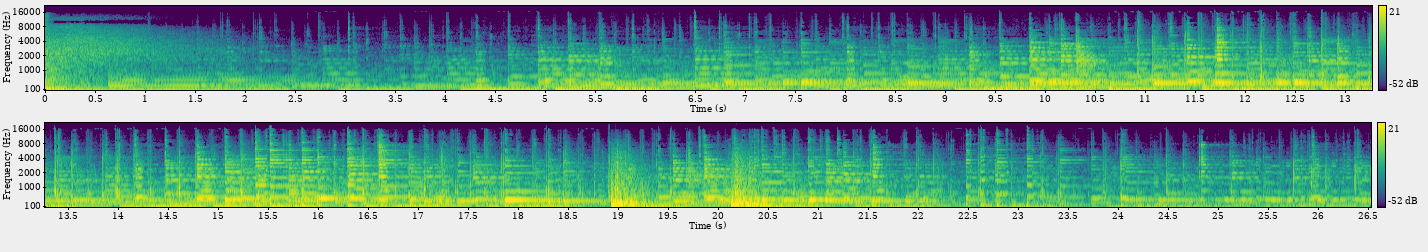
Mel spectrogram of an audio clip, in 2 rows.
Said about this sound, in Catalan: Passen 5 minuts de la una del migdia, moment en què comencem aquesta hora del vermut amb el repic de campanes i l'explosió de coets que anuncia l'inici de l'encamisada, aquesta segona festa d'hivern a la capital del Priorat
